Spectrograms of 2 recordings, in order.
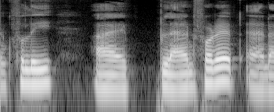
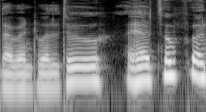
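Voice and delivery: talking through a yawn, much higher pitch; 5 semitones higher than usual. Podcaster recounting their day to listeners, yawning while speaking. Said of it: "I am yawning".

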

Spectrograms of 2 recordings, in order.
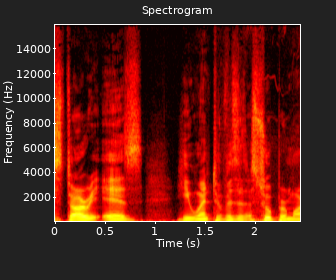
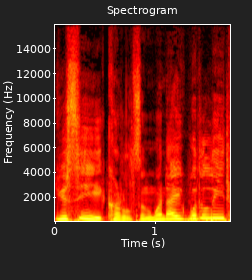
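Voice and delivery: put-on Russian accent, pitched a touch higher; 11 semitones higher than usual. Imitating an interview translator who speaks like Putin: Putin's Russian accent. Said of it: "he has that accent when he speaks".

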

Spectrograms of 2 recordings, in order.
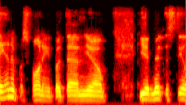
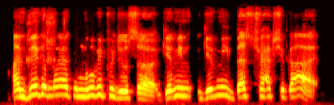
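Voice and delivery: put-on broken English; 7 semitones higher than usual. Imagining a filmmaker asking a studio for music, Tommy Wiseau broken English. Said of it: "This guy doesn't even barely speak English".

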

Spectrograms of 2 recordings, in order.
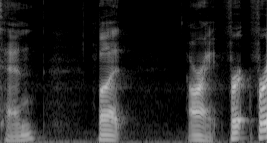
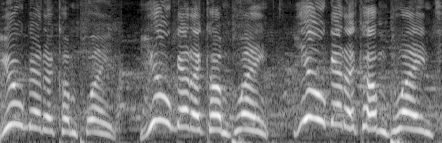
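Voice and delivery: ear-splitting, shrill, very high and loud screaming; 16 dB louder than usual. Acting out a scene with Oprah complaining: screaming Oprah impression. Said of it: "Oprah would be like".

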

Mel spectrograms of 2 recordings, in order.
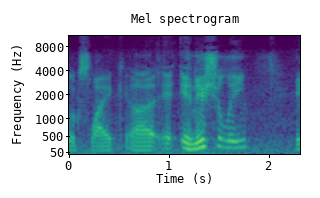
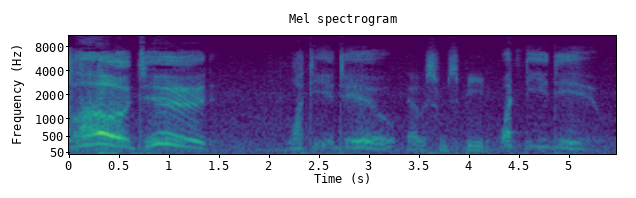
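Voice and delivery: bad put-on surfer-dude voice, higher, quieter; 6 semitones higher, 7 dB quieter than usual. Tasting tequila with a co-host, doing his worst Keanu Reeves impression. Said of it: "in my worst Keanu Reeves".

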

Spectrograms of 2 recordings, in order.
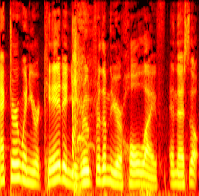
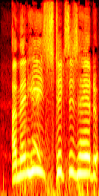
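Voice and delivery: usual speaking voice

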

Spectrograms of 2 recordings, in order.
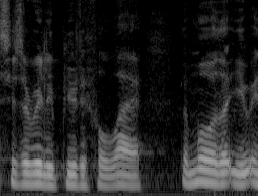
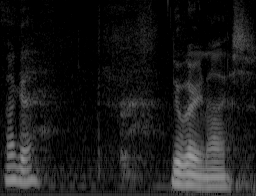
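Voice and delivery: ordinary talk, nothing marked

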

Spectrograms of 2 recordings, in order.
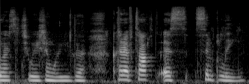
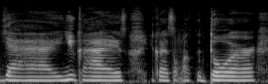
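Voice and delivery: put-on prissy tone; 4 dB quieter than usual. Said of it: "Her personality is very prissy".

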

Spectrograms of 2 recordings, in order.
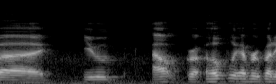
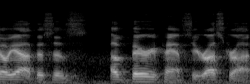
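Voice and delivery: ordinary delivery

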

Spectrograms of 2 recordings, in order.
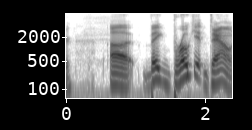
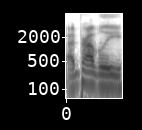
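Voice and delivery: normal talking voice

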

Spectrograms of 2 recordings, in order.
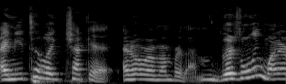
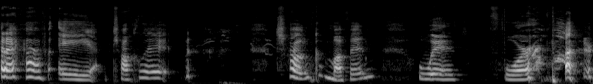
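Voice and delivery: put-on giggling and laughing through the words; 2 semitones higher, 3 dB louder than usual. Reenacting an order from a muffin shop at another's request, reenacting own past order, laughing. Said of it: "say exactly what you said to the girl".

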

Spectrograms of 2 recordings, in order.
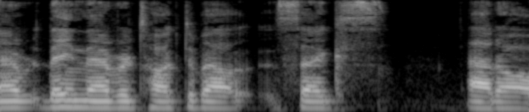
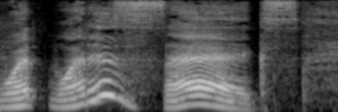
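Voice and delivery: put-on little kid voice, childlike; 3 semitones higher than usual. Retelling asking a boy in the lunch line a question, in a little kid voice. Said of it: "The little kid voice in me".

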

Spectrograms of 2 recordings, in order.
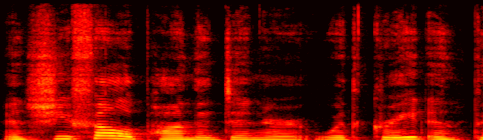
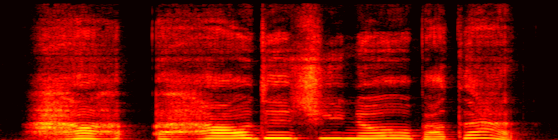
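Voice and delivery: choking, sputtering, catching breath, high and slow; 7 semitones higher than usual. Narrator reads Ray's reply after she chokes on a question about her book; sputtering, catching her breath. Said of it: "sputtering as she tried to catch her breath".

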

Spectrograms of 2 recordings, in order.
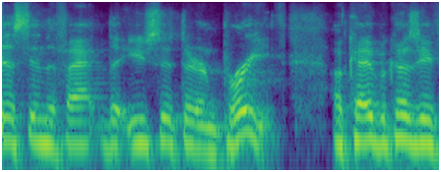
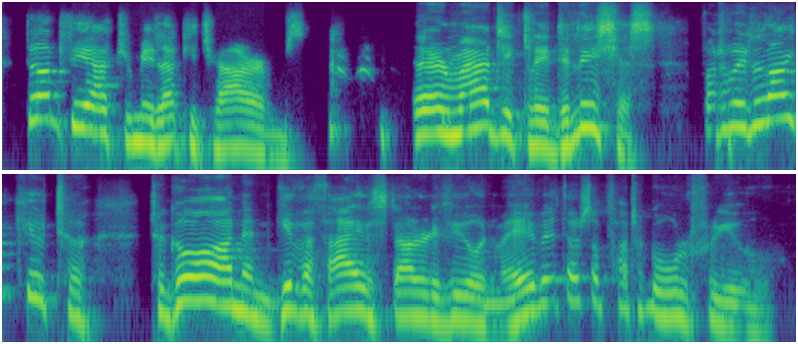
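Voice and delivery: cartoon leprechaun voice with put-on Irish accent. Asked by a co-host, speaker addresses listeners in a leprechaun voice. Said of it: "Could you ask in a leprechaun voice".

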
